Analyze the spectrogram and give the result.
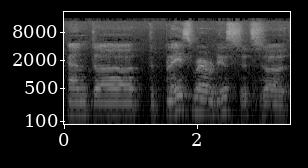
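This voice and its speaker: A man's voice: medium pitch, fairly even intonation. A man hosting a wine tasting interview, asking questions and describing the wine in a hesitant way with lots of fillers. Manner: hesitant, halting, with many fillers. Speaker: wine reporter. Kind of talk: casual interview. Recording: roomy, distant mic, faint background noise.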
